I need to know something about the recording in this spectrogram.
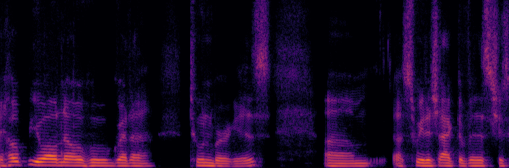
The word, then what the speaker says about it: Greta Thunberg: And they love this, and they love Greta, and they love to pronounce her name correctly, which is Greta Thunberg.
